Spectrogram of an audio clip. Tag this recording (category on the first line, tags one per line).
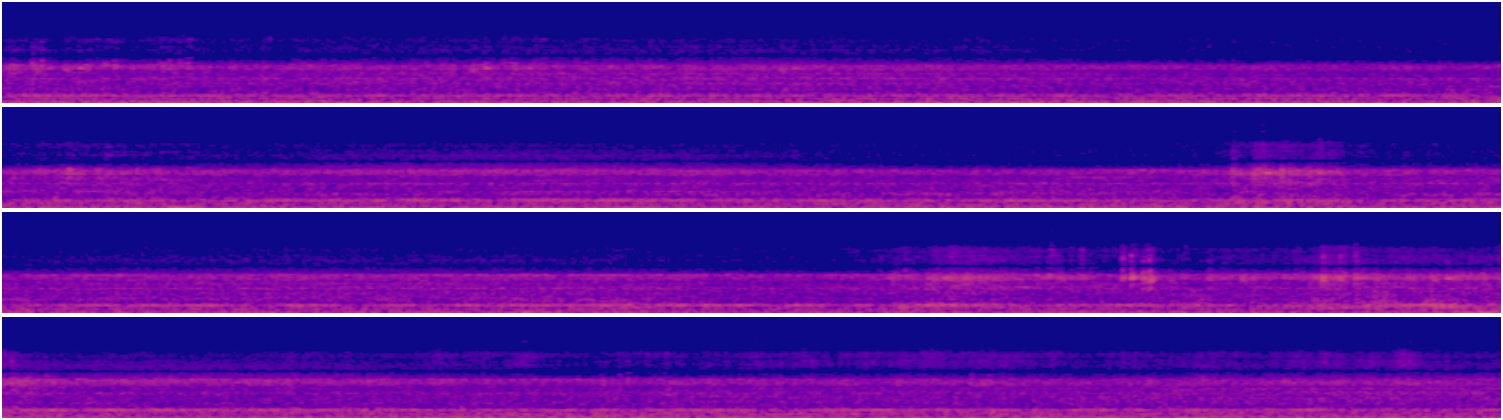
Soundscapes > Nature
data-to-sound
phenological-recording
alice-holt-forest
natural-soundscape
soundscape
weather-data
Dendrophone
sound-installation
artistic-intervention
nature
field-recording
modified-soundscape
raspberry-pi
